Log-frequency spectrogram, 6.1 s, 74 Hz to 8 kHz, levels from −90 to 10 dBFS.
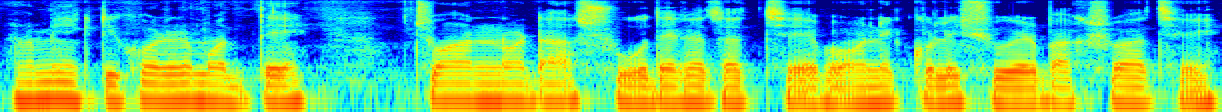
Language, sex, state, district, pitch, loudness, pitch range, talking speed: Bengali, male, Tripura, Unakoti, 115 Hz, -16 LUFS, 110-120 Hz, 135 wpm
